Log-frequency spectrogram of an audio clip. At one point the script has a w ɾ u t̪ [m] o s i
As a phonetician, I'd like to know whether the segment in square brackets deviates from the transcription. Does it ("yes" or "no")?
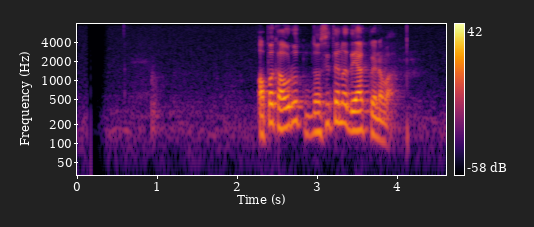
yes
